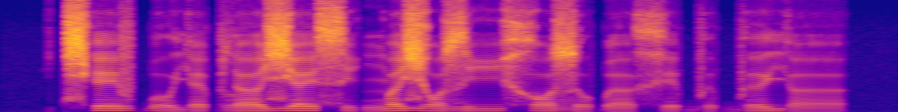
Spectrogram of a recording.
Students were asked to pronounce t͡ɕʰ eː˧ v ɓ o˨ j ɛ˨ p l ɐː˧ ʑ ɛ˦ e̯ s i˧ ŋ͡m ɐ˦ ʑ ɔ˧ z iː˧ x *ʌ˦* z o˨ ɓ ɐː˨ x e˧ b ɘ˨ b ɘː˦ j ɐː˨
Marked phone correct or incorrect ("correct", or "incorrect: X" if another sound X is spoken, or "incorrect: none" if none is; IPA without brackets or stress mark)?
incorrect: ɔ˦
